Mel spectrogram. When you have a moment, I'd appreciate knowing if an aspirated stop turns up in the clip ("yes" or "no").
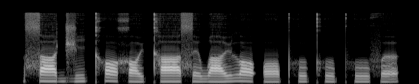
yes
